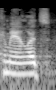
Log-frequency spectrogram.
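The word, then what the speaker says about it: cmdlet: a commandlet right so CMD let we pronounce that commandlets and that's going to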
